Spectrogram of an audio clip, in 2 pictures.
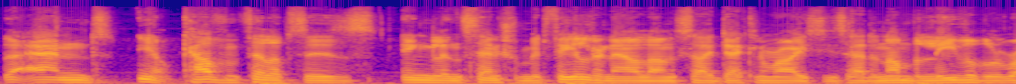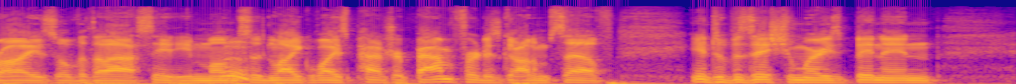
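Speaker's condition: No condition

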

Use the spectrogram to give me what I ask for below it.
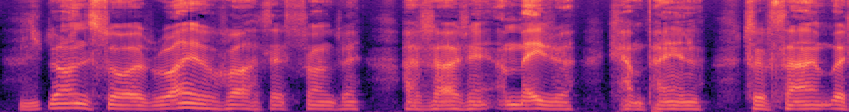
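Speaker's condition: Motor neuron disease; hears own voice differently

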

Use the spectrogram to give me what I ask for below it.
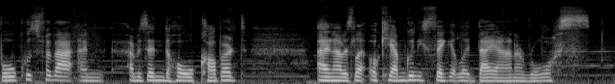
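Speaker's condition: No condition

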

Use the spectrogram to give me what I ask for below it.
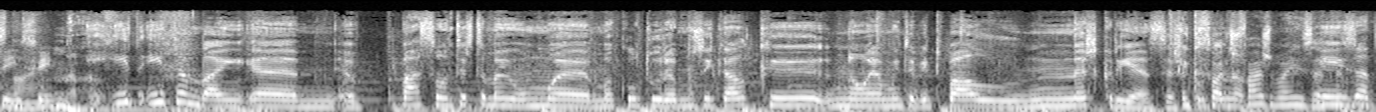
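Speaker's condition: No condition

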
